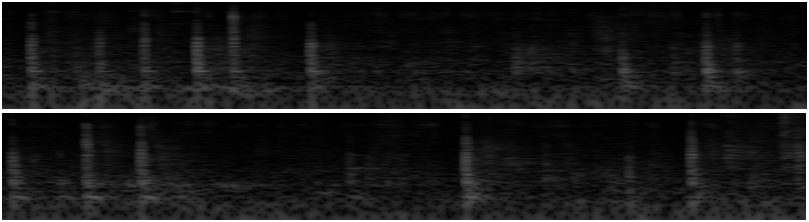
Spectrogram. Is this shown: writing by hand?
yes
